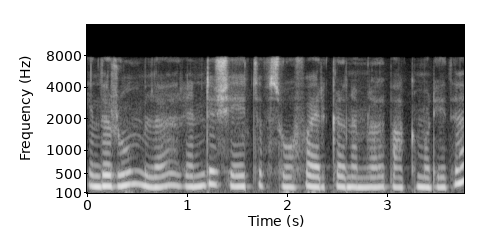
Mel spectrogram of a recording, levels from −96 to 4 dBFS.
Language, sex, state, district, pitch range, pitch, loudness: Tamil, female, Tamil Nadu, Nilgiris, 215-240 Hz, 225 Hz, -16 LUFS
